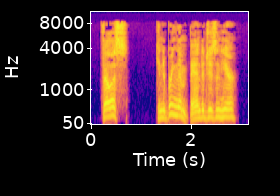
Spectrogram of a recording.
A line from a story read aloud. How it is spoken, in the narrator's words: called out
